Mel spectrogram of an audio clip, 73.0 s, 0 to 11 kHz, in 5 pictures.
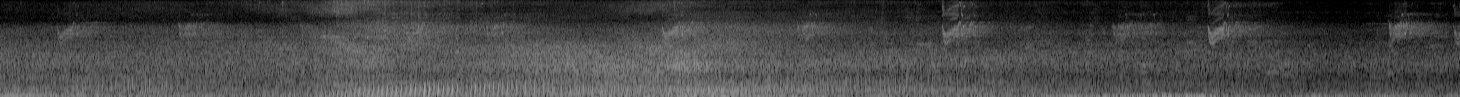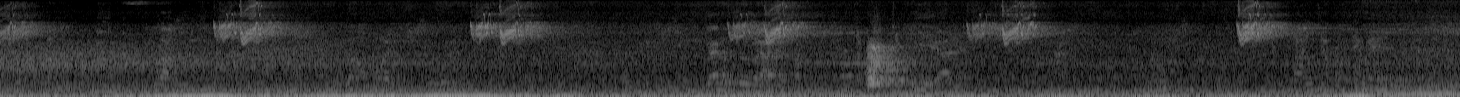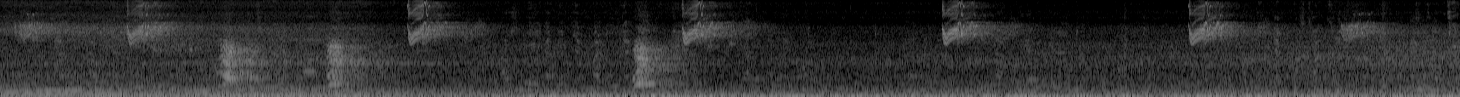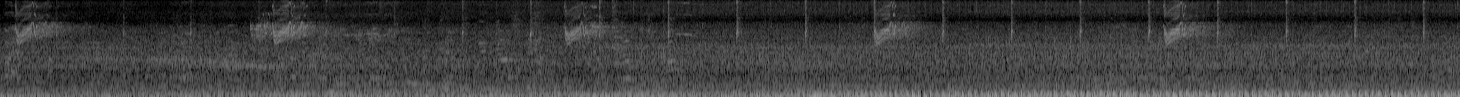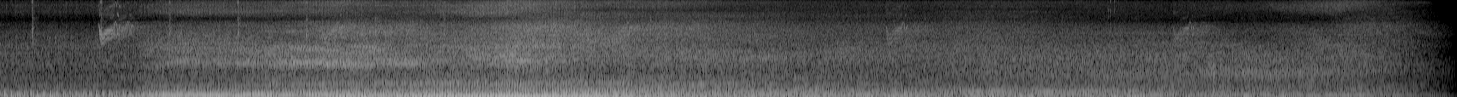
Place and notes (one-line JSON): {"title": "Huanya, Yanshui Dist., Tainan City - at the intersection", "date": "2018-05-07 19:33:00", "description": "At the intersection, Bird call, Traffic sound, Dog barking\nBinaural recordings, Sony PCM D100+ Soundman OKM II", "latitude": "23.29", "longitude": "120.24", "altitude": "9", "timezone": "Asia/Taipei"}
